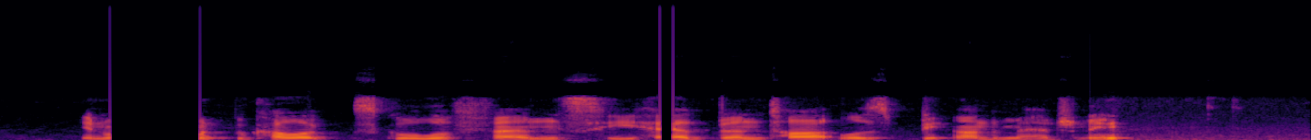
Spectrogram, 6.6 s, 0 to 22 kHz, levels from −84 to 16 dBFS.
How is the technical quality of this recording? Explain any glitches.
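The recording has two kinds of fault: two dropouts in the speech and an abrupt level change near the end.

From 0.56 to 1.03 s, and again from 3.31 to 3.39 s, the speech cuts to dead silence, for about 0.45 s and then about 67 ms, before resuming. These are Bluetooth stalls, likely caused by radio interference delaying packets until the headphone buffer emptied. Playback halts with no fade and restarts once retransmitted audio arrives, so the gaps sound like hard mutes.

At 5.46 s a sudden gain jump raises the level by about 14 dB, and it stays raised to the end. Speech and background noise step up together in a single sample, with no ramp. The abruptness points to a digital gain setting or bit shift being applied instantly, likely a level adjustment made mid-stream rather than a change at the source.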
